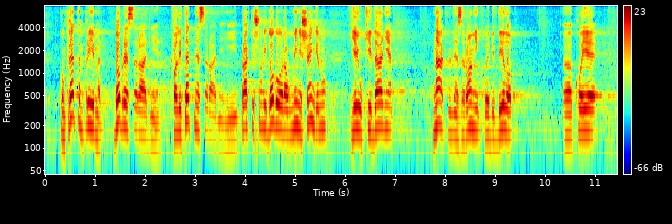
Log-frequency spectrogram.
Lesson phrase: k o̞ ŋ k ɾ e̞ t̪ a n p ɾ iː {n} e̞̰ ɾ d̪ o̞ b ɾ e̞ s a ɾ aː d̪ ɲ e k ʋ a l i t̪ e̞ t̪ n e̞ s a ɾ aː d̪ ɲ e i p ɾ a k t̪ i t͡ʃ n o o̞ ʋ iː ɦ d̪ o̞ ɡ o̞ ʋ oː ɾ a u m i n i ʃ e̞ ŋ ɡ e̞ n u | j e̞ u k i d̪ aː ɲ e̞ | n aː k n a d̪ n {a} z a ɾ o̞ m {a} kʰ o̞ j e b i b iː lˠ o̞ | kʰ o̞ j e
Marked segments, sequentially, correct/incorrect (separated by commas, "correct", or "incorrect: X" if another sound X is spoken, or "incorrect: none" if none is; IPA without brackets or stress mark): incorrect: m, incorrect: e, incorrect: i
